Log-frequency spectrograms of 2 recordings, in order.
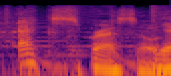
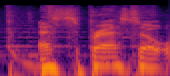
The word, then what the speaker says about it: espresso: It is not pronounced espresso. – Yeah. – There's no X. There's no express caffeine drink at your local coffee establishment. It's pronounced espresso, or some people pronounce it espresso, which I did not realize.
